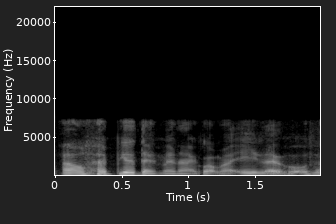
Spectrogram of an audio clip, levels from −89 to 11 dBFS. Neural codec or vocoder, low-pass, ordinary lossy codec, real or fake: codec, 16 kHz in and 24 kHz out, 1.1 kbps, FireRedTTS-2 codec; 7.2 kHz; none; fake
